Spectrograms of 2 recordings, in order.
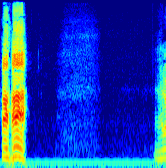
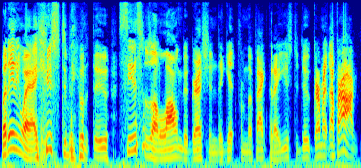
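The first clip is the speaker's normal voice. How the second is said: ordinary delivery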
